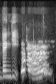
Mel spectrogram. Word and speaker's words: dengue: So correct pronunciation is dengue. Dengue. Yes. Both American as Okay. well as British. Yes. They both pronounce as dengue. Okay. Yes. We Indians we pronounce it very wrong. We say dengue. It Hmm. is not dengue.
